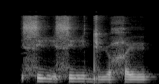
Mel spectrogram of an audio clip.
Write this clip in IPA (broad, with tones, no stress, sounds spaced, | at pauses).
s i˦˨ s i˦ d y˧ χ ɪ˦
